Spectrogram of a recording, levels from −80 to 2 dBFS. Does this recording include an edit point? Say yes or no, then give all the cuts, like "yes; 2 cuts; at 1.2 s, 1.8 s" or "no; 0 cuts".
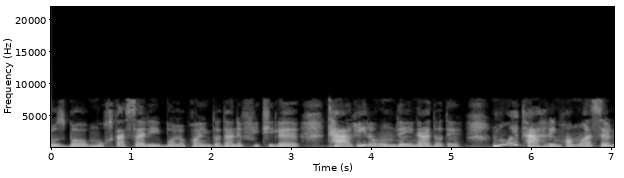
no; 0 cuts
